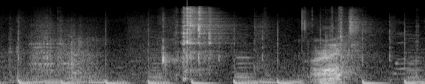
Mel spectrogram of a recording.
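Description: Clatter of kitchenware off camera: a sharp clink about halfway through and a louder scraping rattle near the end. Background music with a steady bass beat runs under it.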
